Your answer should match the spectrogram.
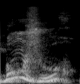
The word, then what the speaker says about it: bonjour: Non, de manhã ou da tarde, você vai falar simplement bonjour, bonjour bonjour ou U em francês tem o som da lettre U em português e você vai ter que pronunciar esse R no final la palavra que vai arranhar um pouco a garganta.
